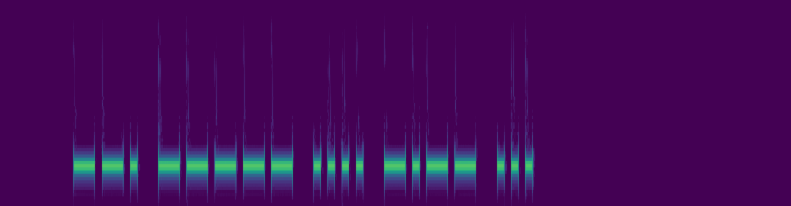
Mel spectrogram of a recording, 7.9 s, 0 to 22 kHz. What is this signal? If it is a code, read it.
Morse code, heard as a keyed tone, about 17 wpm, 700 Hz. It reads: G0HYS
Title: DXCC-100 Call Signs - 5 Characters - Repeated 3x - 17wpm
